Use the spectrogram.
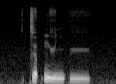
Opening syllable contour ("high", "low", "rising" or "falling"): rising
